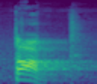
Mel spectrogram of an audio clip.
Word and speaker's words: talked: Talked. Last D is pronounced as T there.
